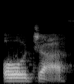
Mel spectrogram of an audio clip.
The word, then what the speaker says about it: ojas: The moon in yoga and Ayurveda is related to nourishment to ojas which is spelled o j.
